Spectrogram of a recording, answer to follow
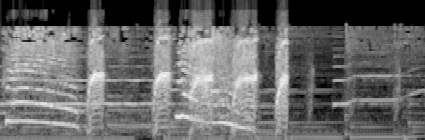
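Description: Duck quacks, a run of about five loud ones in quick succession, some drawn out and falling in pitch, others short, over background music.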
